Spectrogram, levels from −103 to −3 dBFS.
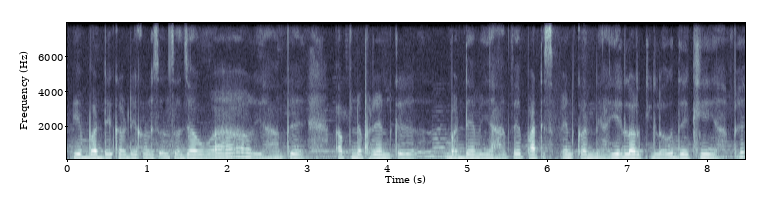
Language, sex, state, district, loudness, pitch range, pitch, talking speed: Hindi, female, Bihar, West Champaran, -21 LUFS, 200-215 Hz, 205 Hz, 185 wpm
